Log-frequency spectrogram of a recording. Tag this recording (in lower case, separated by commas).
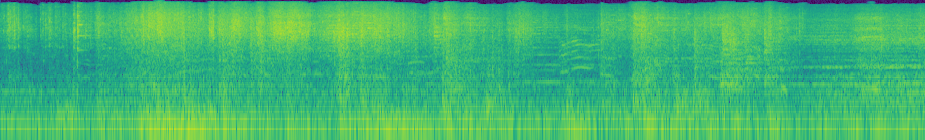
speech, music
